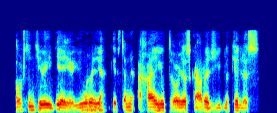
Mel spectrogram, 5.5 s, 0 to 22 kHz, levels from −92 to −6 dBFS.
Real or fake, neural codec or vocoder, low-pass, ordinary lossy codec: fake; codec, 24 kHz, 1.5 kbps, HILCodec; 7.2 kHz; MP3, 48 kbps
